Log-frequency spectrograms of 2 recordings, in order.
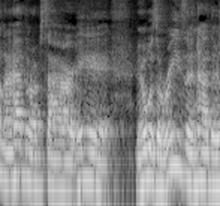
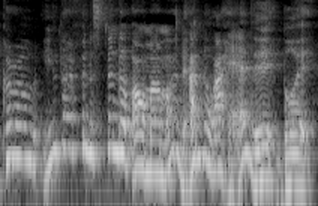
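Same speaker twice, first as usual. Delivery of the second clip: imagined Todd; 7 semitones higher than usual. Retold or imitated. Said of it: "I'm sure Todd is like".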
